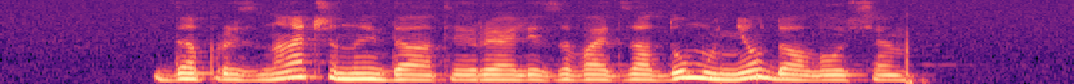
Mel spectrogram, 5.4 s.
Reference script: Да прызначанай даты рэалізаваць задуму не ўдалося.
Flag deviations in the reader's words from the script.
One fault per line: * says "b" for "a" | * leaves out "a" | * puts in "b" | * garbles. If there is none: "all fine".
all fine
